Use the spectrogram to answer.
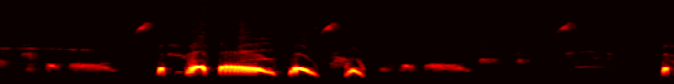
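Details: Decoy spotted dove giving 'thúc' and cooing 'gáy' calls to lure wild doves: soft low hums, then a loud burst of three or four deep, hoarse, falling coos, then quieter murmuring notes, in silence.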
